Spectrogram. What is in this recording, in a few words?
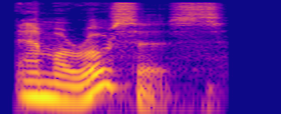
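"amaurosis", English, British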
